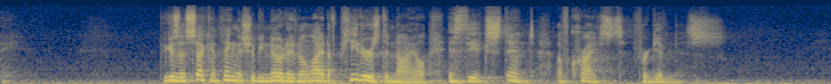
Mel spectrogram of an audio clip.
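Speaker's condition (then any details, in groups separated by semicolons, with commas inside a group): No condition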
